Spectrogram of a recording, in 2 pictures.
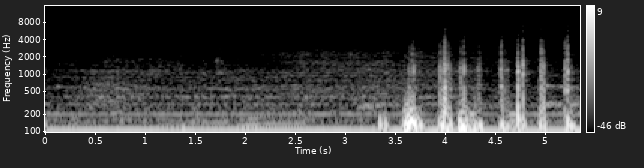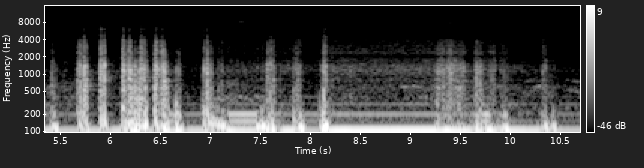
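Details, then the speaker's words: Loewe-Opta Magnet 3737W tube radio after oscillator repair, at about 220 V near full power: steady low hum with irregular sharp crackles and scratches; owner suspects tuning capacitor shorting internally, unconfirmed; FM still dead. "this almost seems like a tuning capacitor shorting inside but I worry about that next"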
